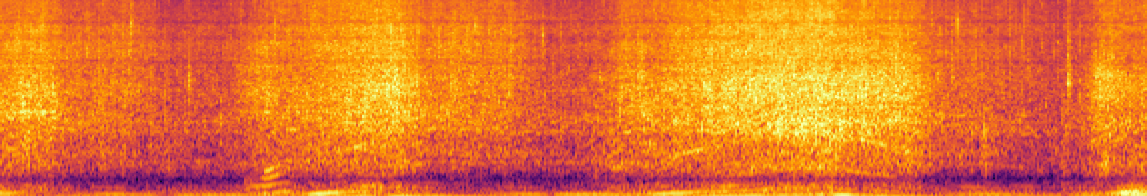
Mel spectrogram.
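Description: An engine revs up and down loudly.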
